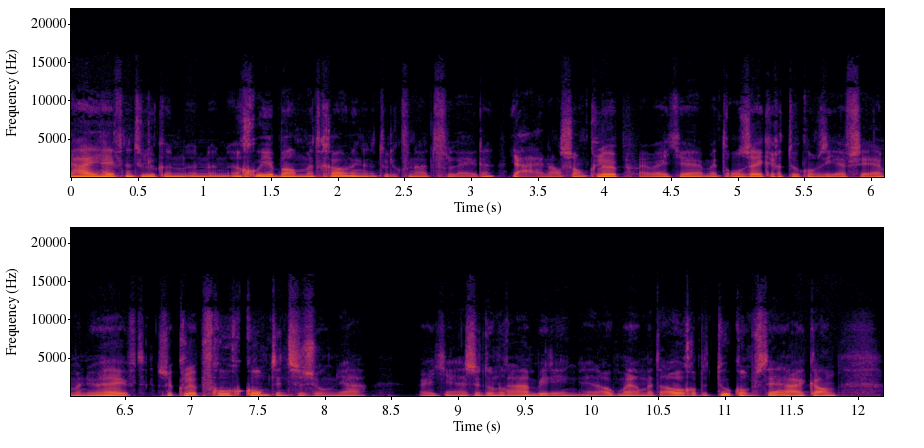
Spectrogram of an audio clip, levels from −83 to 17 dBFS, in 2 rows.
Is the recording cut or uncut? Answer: cut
